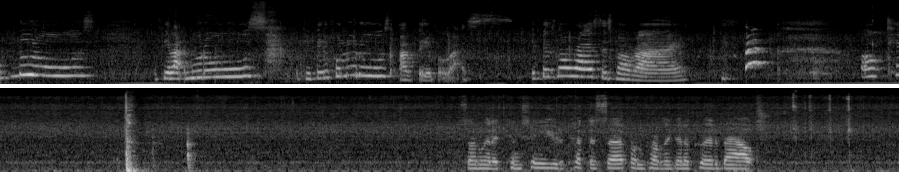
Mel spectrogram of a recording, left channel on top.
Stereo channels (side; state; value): both; different; correlation 0.00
